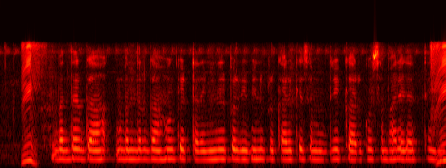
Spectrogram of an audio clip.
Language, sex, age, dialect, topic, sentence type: Hindi, female, 18-24, Kanauji Braj Bhasha, banking, statement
